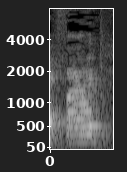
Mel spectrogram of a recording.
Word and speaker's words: MacFarlane: Now, does he Seth MacFarlane? Am I pronouncing his name properly? Yeah. MacFarlane.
